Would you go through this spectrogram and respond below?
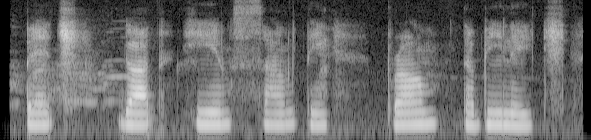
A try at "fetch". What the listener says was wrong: The learner mispronounced fetch for the 5th time as petch.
